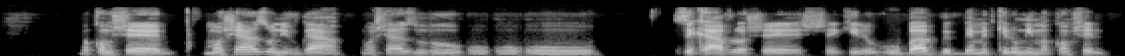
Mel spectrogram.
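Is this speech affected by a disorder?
Yes: stuttering; emotional cause from childhood experiences, once barely finished a sentence and a half; ongoing, spoke 16 minutes continuously here, sessions with female therapist, stutterers' organization meetings, self-work; gets stuck on words, tension in breathing, recurs at work, especially on phone calls; here repeated sounds, blocks.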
